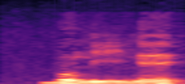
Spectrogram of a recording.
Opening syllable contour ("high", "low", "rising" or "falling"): falling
